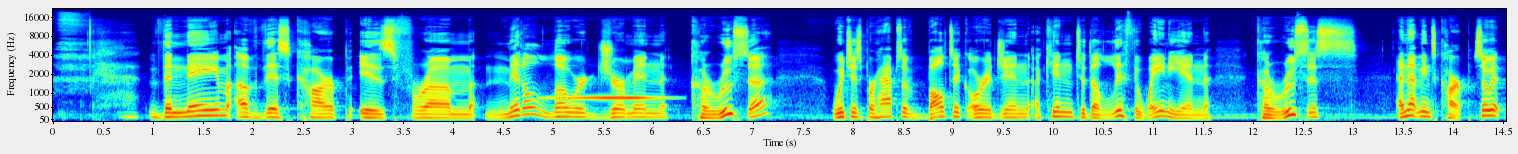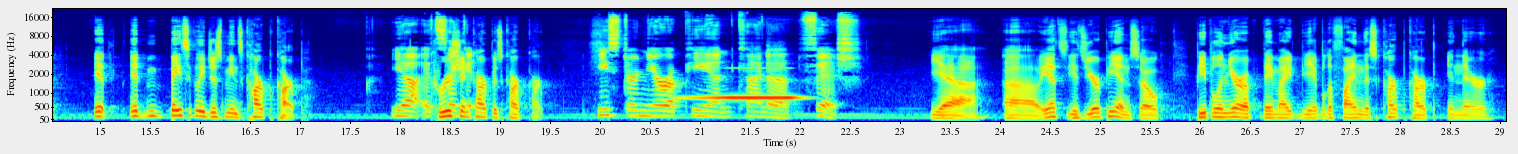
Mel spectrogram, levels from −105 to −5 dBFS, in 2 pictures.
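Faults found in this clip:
Loudspeaker feedback squeal: steady 833 Hz tone swelling over under a second to a few dB above speech, 4.83–6.33 s and 20.70–22.18 s. Mic picking up its own loudspeaker; loop gain above one at 833 Hz, tone self-sustaining until loop broken.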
